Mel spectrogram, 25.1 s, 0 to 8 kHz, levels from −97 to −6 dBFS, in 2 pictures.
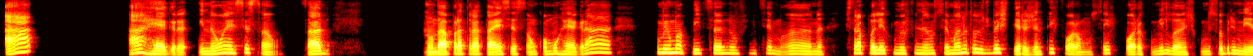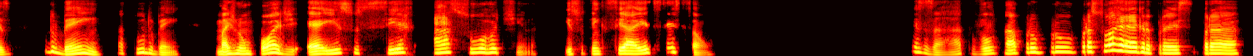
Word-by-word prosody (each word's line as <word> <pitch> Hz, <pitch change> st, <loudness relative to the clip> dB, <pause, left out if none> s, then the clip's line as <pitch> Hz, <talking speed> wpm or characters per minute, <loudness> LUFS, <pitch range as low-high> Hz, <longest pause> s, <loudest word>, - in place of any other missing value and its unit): A 240 Hz, +5 st, +5 dB, 1.0 s
a 185 Hz, -, +4 dB
regra 130 Hz, -, +2 dB
e 130 Hz, -, -2 dB
não 140 Hz, +5 st, +1 dB
a 190 Hz, -, +3 dB
exceção, 180 Hz, -, -3 dB, 0.2 s
sabe. 145 Hz, +3 st, +4 dB, 0.9 s
Não 115 Hz, -, +2 dB
dá 125 Hz, -, +11 dB
pra 135 Hz, +2 st, +4 dB
tratar 135 Hz, -2 st, +4 dB
a 125 Hz, -, +7 dB
exceção 130 Hz, -1 st, -2 dB
como 130 Hz, +3 st, -3 dB
regra: 130 Hz, -, -1 dB, 0.2 s
“Ah, -, -, -8 dB, 0.4 s
comi 200 Hz, 0 st, +4 dB
uma 205 Hz, -1 st, +4 dB
pizza 175 Hz, -2 st, -1 dB
no 165 Hz, -1 st, -4 dB
fim 160 Hz, +1 st, -19 dB
de 160 Hz, -, -20 dB
semana. 135 Hz, -4 st, -4 dB, 0.2 s
Extrapolei 175 Hz, -1 st, +2 dB
com 170 Hz, 0 st, -12 dB
meu 160 Hz, 0 st, -1 dB
final 160 Hz, -1 st, -4 dB
de 160 Hz, -, -8 dB
semana 170 Hz, +4 st, 0 dB
todo 200 Hz, -1 st, 0 dB
de 175 Hz, -, -10 dB
besteira. 195 Hz, -, +1 dB
Jantei 125 Hz, -, -4 dB
fora, 190 Hz, -10 st, -1 dB
almocei 120 Hz, +8 st, -7 dB
fora, 130 Hz, -3 st, +3 dB
comi 130 Hz, +6 st, -7 dB
lanche, 125 Hz, -5 st, 0 dB
comi 130 Hz, +1 st, -10 dB
sobremesa.” 135 Hz, -5 st, -2 dB, 0.3 s
Tudo 245 Hz, 0 st, -2 dB
bem. 155 Hz, -, +1 dB
Tá 165 Hz, -, -14 dB
tudo 200 Hz, -3 st, -2 dB
bem. 105 Hz, -7 st, -6 dB, 0.4 s
Mas 150 Hz, -, +2 dB
não 150 Hz, -1 st, +1 dB
pode 145 Hz, -3 st, +2 dB
é 140 Hz, +2 st, +6 dB
isso 185 Hz, +5 st, -1 dB
ser 195 Hz, +5 st, -1 dB, 0.2 s
a 205 Hz, +3 st, +2 dB
sua 215 Hz, -1 st, -2 dB
rotina. 215 Hz, +1 st, -5 dB, 0.3 s
Isso 125 Hz, +2 st, -7 dB
tem 145 Hz, -, -3 dB
que 140 Hz, -, -20 dB
ser 160 Hz, -, +3 dB
a 150 Hz, -1 st, +6 dB
exceção. 185 Hz, -, -4 dB, 2.0 s
Exato. 135 Hz, -, -9 dB
Voltar 160 Hz, +5 st, -2 dB
para 225 Hz, +6 st, 0 dB
o 220 Hz, -, -2 dB
para 235 Hz, +3 st, -3 dB
o 245 Hz, -2 st, -1 dB
pra 250 Hz, +2 st, +1 dB
sua 285 Hz, +6 st, +3 dB
regra. 250 Hz, -8 st, +5 dB
Pra 180 Hz, -1 st, -1 dB
esse 175 Hz, 0 st, -3 dB
pra 165 Hz, -2 st, +3 dB
160 Hz, 175 wpm, -24 LUFS, 130-195 Hz, 2.0 s, dá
